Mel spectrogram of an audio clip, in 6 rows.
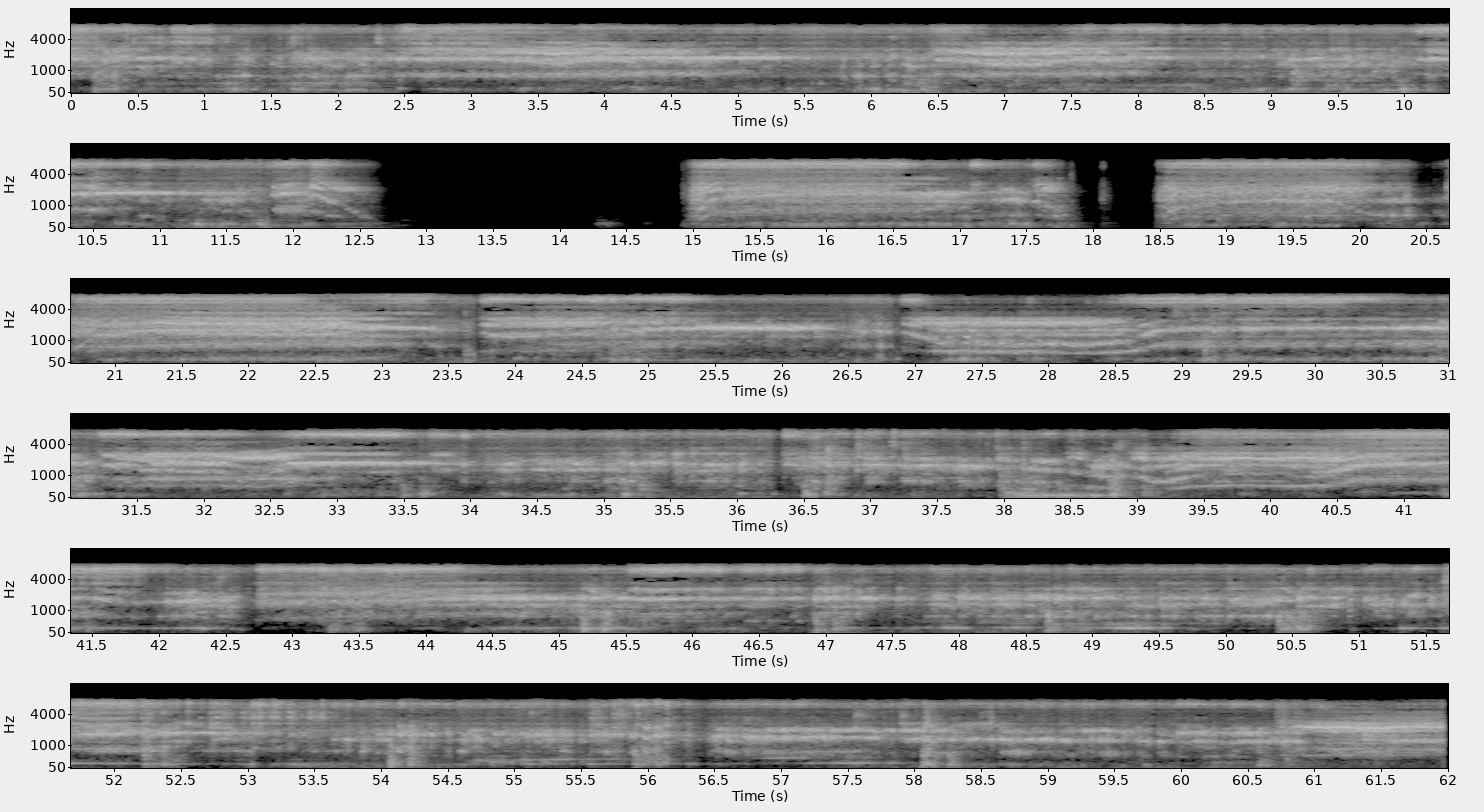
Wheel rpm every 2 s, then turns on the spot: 230, 220, 230, 220, 230, 220, 30, 100, 180, 90, 130, 200, 210, 170, 180, 220, 210, 230, 210, 150, 200, 210, 230, 230, 230, 230, 230, 230, 200, 170, 160.
none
